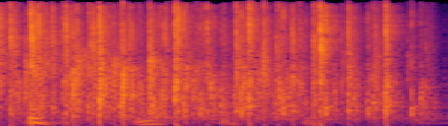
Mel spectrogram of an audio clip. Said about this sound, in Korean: 박수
